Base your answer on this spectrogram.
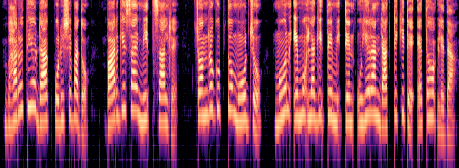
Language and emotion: Santali, neutral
